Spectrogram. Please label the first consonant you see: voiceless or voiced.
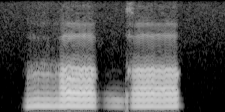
voiced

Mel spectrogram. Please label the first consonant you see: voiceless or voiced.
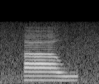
voiced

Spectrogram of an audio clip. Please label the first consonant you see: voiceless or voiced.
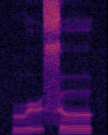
voiced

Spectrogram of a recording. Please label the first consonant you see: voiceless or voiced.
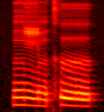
voiced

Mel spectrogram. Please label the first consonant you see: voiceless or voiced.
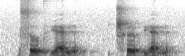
voiceless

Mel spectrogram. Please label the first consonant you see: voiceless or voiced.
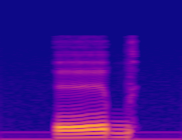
voiced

